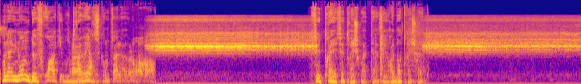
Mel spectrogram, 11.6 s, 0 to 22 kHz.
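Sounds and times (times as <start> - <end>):
speech: 0.0 - 3.3, 6.3 - 8.7
chorus of seven cicada species in Veracruz state Mexico: 3.1 - 7.3, 7.9 - 11.6.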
